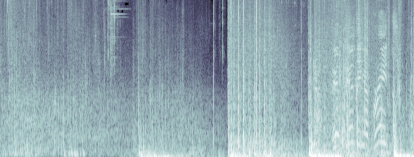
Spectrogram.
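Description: Rifle shots crack.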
